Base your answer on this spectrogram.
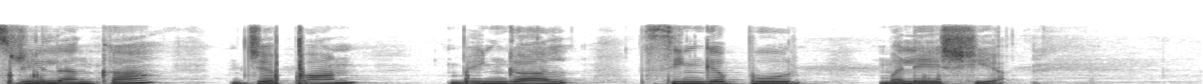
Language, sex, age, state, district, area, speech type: Telugu, female, 45-60, Andhra Pradesh, Sri Balaji, rural, spontaneous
